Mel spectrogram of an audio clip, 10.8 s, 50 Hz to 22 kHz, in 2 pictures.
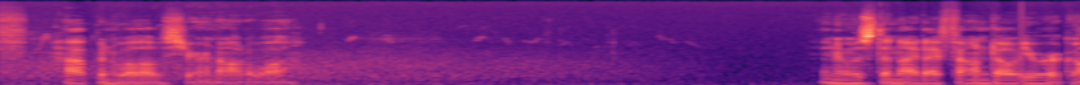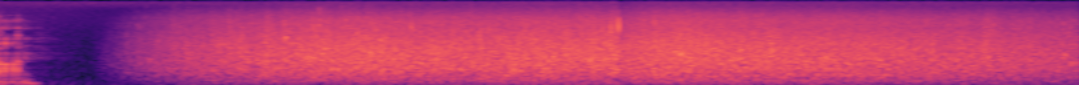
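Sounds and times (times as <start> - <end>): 
speech: 0.3 - 1.6, 4.1 - 5.7
flowing river water rushing: 6.0 - 10.7.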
